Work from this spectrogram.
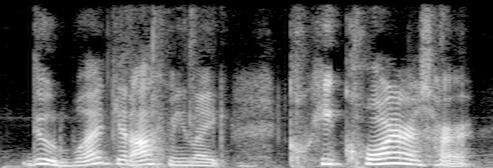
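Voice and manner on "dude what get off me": usual speaking voice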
